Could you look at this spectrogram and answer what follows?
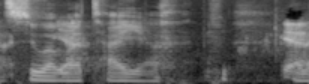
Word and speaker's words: Suamataia: Um, well, number one is that I realized that after correcting my pronunciation of his name, I still didn't have it right, and that's Kingsley Suamataia is how you say his name.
